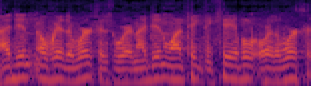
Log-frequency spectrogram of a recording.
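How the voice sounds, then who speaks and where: Monotone and flat at medium pitch, a man talks at a very fast pace with noticeable background noise and audible room echo. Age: 60s. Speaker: lecturer on a nutritional supplement. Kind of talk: lecture. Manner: folksy storytelling.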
